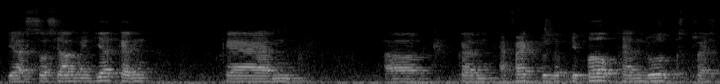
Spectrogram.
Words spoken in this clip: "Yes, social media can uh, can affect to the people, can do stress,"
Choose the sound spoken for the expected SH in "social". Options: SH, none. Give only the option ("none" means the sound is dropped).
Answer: none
